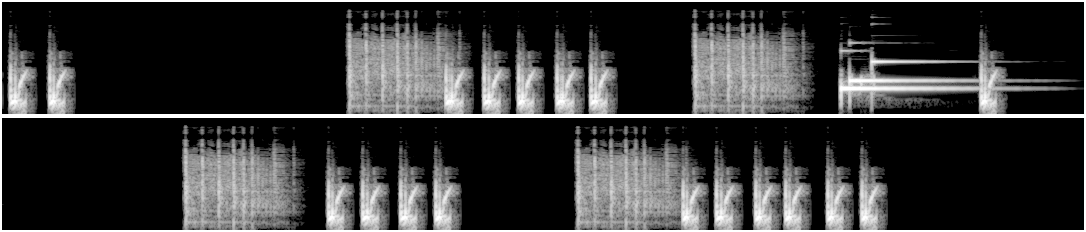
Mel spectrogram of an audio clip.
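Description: Game pieces hop across a board with quick popping taps.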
